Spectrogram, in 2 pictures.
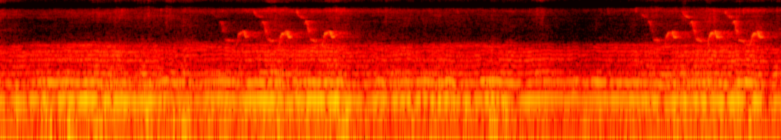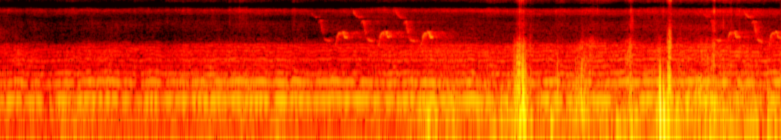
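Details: Mason bees gathered in a lawn mower bagger hum continuously in a low, even drone. Distant birds chirp in small bursts, and two sharp knocks sound near the end.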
